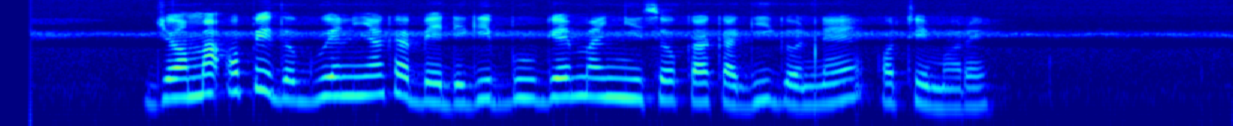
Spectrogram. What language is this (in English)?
Luo (Kenya and Tanzania)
